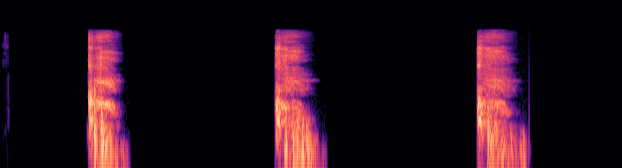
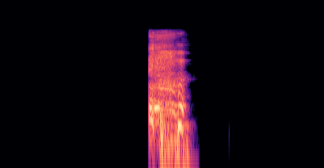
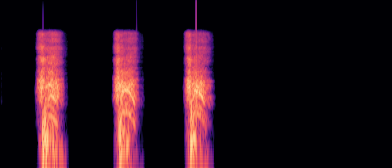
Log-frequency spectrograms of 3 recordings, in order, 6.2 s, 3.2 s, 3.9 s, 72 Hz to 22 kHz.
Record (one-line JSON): {"three_cough_length": "6.2 s", "three_cough_amplitude": 29780, "three_cough_signal_mean_std_ratio": 0.28, "cough_length": "3.2 s", "cough_amplitude": 29710, "cough_signal_mean_std_ratio": 0.26, "exhalation_length": "3.9 s", "exhalation_amplitude": 32768, "exhalation_signal_mean_std_ratio": 0.33, "survey_phase": "beta (2021-08-13 to 2022-03-07)", "age": "18-44", "gender": "Female", "wearing_mask": "No", "symptom_runny_or_blocked_nose": true, "smoker_status": "Ex-smoker", "respiratory_condition_asthma": true, "respiratory_condition_other": false, "recruitment_source": "REACT", "submission_delay": "1 day", "covid_test_result": "Negative", "covid_test_method": "RT-qPCR", "influenza_a_test_result": "Negative", "influenza_b_test_result": "Negative"}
